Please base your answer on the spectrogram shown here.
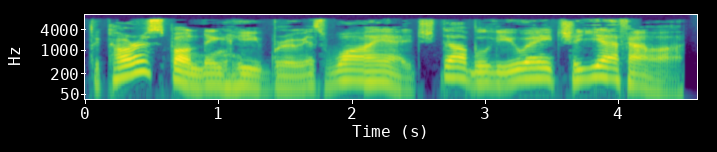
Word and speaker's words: Yahweh: Yehowa, Yahweh.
